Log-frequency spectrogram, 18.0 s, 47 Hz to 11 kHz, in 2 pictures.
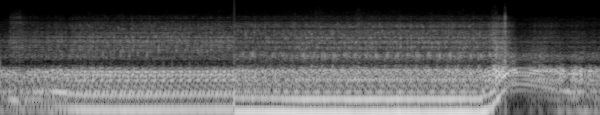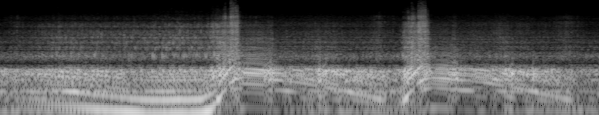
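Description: A 2018 Dodge Charger Scat Pack fitted with 5-inch Carven exhaust tips runs loud and close, its deep idle rumble broken by three sharp revs that swell and fall back to idle.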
